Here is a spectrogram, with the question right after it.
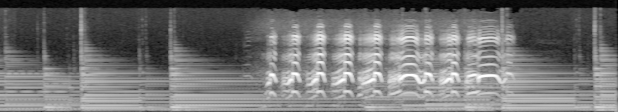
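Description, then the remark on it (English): A goose call honks loudly during a goose calling lesson: a few spaced, drawn-out honks, then a quick, rhythmic run of sharp clucking honks before it settles into long tones again. No one speaks. “Here is a goose calling lesson”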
